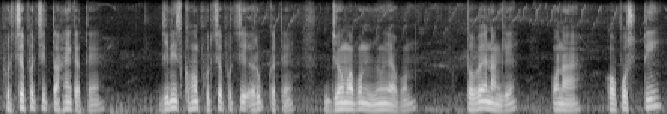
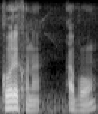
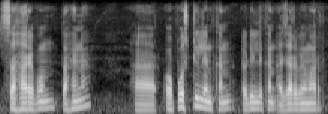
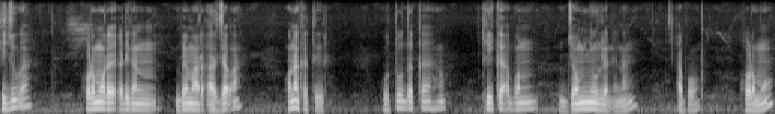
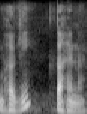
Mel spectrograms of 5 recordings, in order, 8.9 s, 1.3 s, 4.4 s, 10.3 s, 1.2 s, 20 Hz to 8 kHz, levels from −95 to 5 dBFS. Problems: background sounds at intervals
